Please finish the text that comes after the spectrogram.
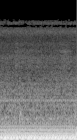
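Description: A car on an icy road passes close by as a steady, loud low rumble that fills the whole moment without a break, with no voices over it.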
